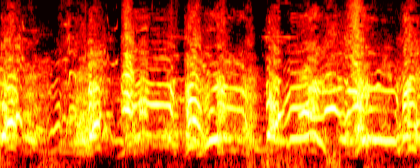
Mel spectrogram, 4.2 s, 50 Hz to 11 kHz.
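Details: Alaskan Malamutes Mama Sola and her daughter Sojou at Mush Larose sled dog training in Farran Park, Ontario, on December 19, 2020: a burst of overlapping, wavering howls and yips, rising and falling, from several dogs at once.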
